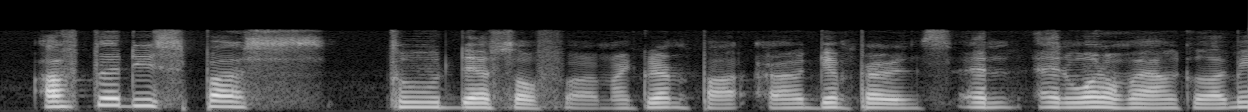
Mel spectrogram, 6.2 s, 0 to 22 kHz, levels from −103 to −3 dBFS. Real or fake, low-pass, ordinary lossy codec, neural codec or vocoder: fake; 7.2 kHz; none; autoencoder, 48 kHz, 128 numbers a frame, DAC-VAE, trained on Japanese speech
